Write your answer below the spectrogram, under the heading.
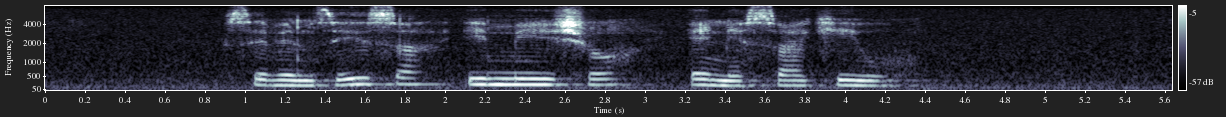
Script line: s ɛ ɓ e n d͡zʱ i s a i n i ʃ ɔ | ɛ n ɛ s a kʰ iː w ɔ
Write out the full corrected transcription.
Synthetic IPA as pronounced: s ɛ ɓ e n d͡zʱ i s a i m i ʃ ɔ | ɛ n ɛ s a kʰ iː w ɔ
